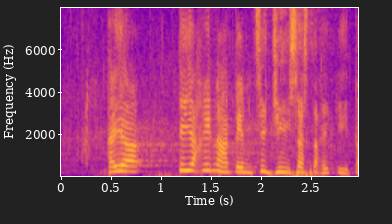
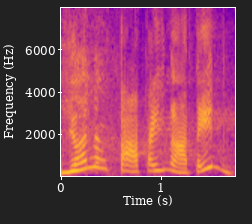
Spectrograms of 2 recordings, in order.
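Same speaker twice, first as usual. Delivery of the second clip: ordinary delivery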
